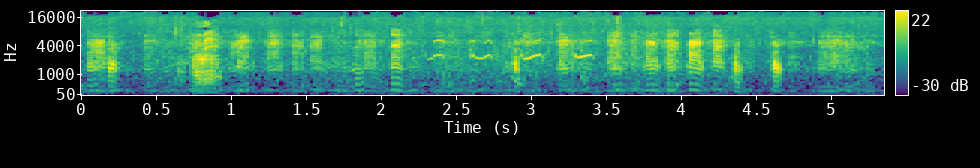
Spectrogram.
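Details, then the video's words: Ducks streaming out of their pen to the creek on a morning rush after an extra hour's wait; harsh quacks crowd together, with a few thin, wavering whistled notes threaded among them. "Ducks At The Creek Morning Rush"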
